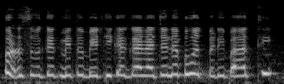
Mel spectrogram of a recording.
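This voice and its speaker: A woman's voice: very high voice, fairly even intonation, brisk. A woman voicing a weeping, downtrodden mother-in-law. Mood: tearful. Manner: sobbing, resigned. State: crying. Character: long-suffering middle-aged mother-in-law, meek and tearful.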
